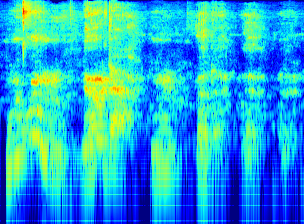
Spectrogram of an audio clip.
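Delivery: lightly voiced Yoda, breathy; a hint of the wise little Jedi. Streamer trying Yoda for the chat. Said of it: "I can do Yoda in a way".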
